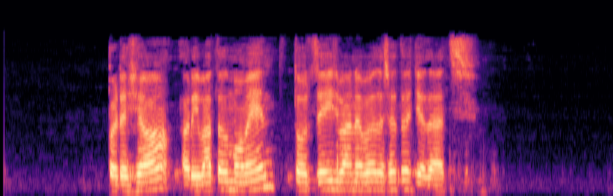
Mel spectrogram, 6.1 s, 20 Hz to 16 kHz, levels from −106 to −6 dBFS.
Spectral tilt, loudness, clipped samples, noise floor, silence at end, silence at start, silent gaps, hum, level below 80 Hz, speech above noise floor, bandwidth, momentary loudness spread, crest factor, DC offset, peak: -4 dB/octave; -15 LUFS; under 0.1%; -75 dBFS; 1.4 s; 1.1 s; none; none; -68 dBFS; 61 dB; 8 kHz; 6 LU; 16 dB; under 0.1%; -2 dBFS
